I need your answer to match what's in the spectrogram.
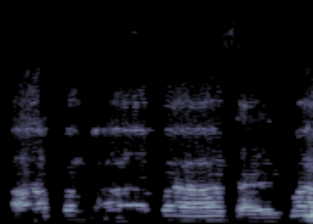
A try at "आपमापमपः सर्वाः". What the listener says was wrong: ಸರ್ವ ಅಷ್ಟೇ ಶುರು ಹೋಯ್ತು. ವಿಸರ್ಗ ಬರ್ಬೇಕು. ಆಹ ವಿಸರ್ಗ ಆ ಕಡೆದು ಆಹ ಆ ವಿಸರ್ಗ ಅದು ವಿಸರ್ಗ ಬಿಟ್ಟು ಬಿಟ್ರು ಹೋಯ್ತು. ಅರ್ಥ ವ್ಯತ್ಯಾಸ ಆಗುತ್ತೆ ಸಂಸ್ಕೃತದಲ್ಲಿ.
